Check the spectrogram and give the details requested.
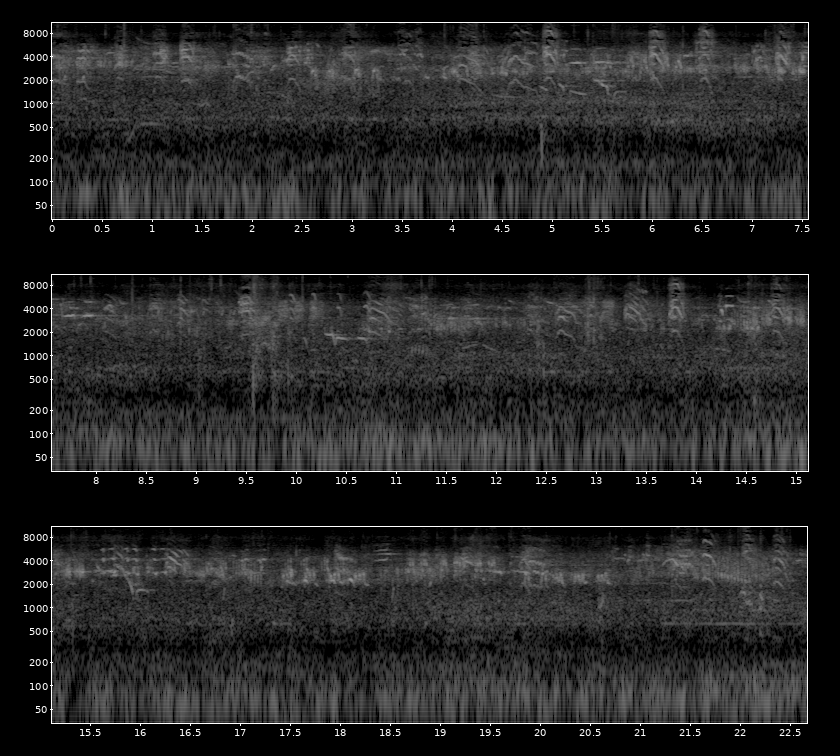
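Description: Birds chirping and calling throughout, with honk-like calls, over a steady low rumble.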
